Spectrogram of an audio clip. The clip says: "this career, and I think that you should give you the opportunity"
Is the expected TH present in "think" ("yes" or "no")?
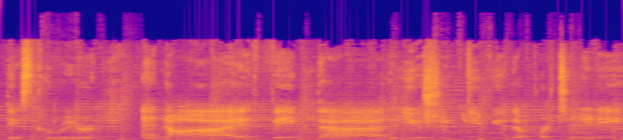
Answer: yes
